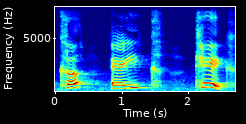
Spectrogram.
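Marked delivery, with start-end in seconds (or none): none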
